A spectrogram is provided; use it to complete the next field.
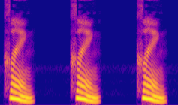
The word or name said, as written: kling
